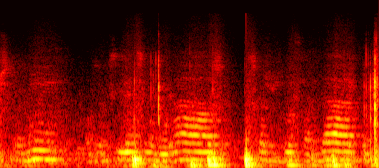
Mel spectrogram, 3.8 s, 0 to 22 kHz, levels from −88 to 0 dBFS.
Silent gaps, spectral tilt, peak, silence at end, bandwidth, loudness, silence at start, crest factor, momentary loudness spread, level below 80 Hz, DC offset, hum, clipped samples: none; -8.5 dB/octave; 0 dBFS; 0 s; 6.6 kHz; -21 LUFS; 0 s; 20 dB; 15 LU; -30 dBFS; under 0.1%; none; under 0.1%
